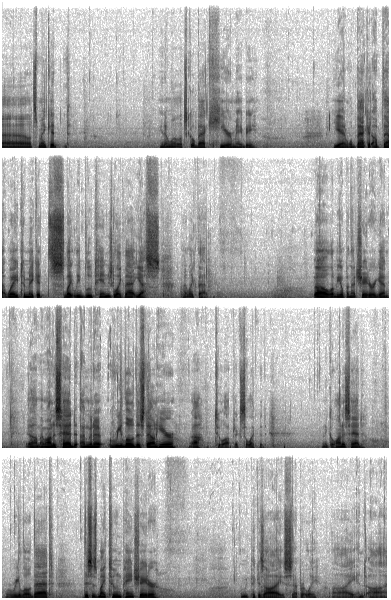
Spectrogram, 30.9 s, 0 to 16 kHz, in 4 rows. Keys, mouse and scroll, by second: 9.0 click, 11.8 click, 18.0 click, 20.1 scroll up 1, 21.9 click, 23.4 click, 23.7 click, 24.7 click, 25.9-26.9 scroll up 3, 29.0 shift+click, 30.8 shift+click.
